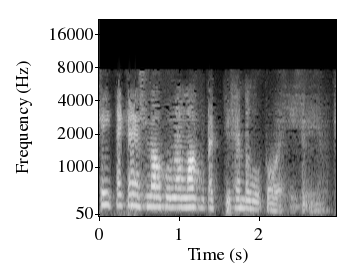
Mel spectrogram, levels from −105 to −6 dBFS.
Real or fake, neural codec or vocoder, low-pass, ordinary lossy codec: fake; codec, 44.1 kHz, 0.9 kbps, DAC; 19.8 kHz; AAC, 24 kbps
